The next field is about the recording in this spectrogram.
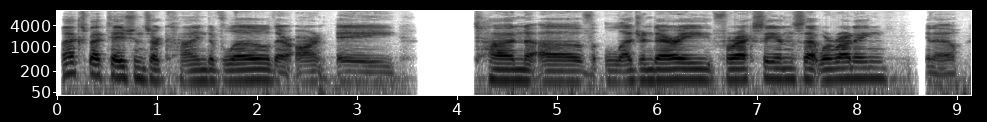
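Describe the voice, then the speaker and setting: A man with a slightly low, stuffy-nosed voice, chatting to a live stream as he sorts through cards. He rambles and thinks out loud, full of "um" and "like", and his nasal tone is clear throughout. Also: slow pace. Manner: rambling, thinking aloud with fillers. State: runny nose. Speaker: streamer building a card game deck. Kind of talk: casual live-stream talk.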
